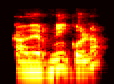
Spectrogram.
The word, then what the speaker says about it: cavernícola: Cavernícola, tiene ¿cuántas sílabas? Cinco sílabas y es palabra esdrújula.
